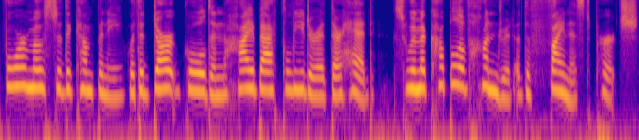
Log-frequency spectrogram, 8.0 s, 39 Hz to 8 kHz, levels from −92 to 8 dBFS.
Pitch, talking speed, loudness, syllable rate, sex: 250 Hz, 175 wpm, -18 LUFS, 4.3 syllables/s, female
